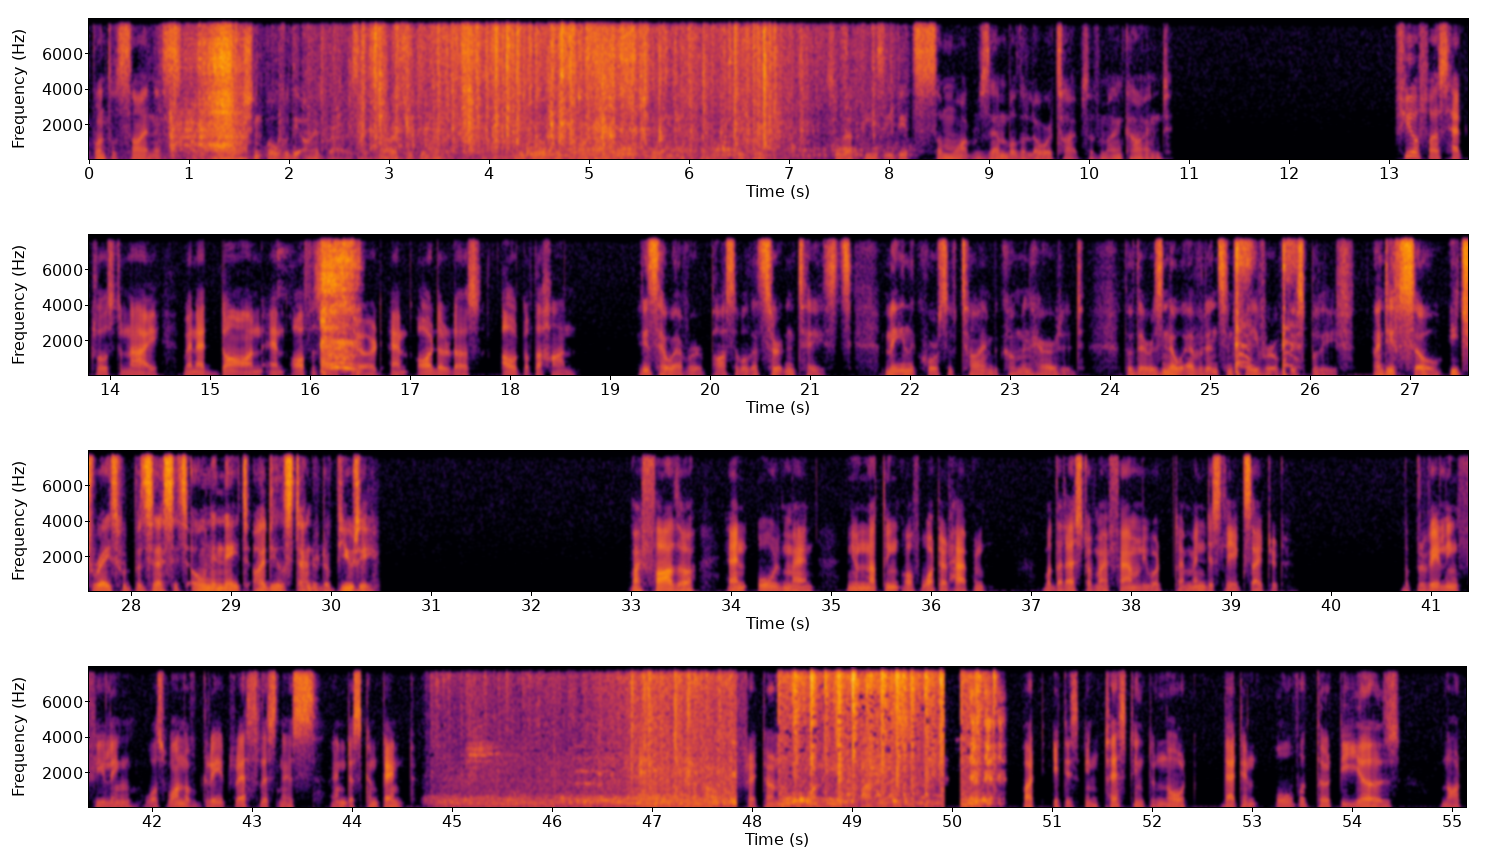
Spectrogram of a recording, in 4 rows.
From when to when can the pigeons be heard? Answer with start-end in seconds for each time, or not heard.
0.5-8.3, 44.7-50.5.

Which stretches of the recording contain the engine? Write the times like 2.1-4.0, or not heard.
0.0-1.6.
